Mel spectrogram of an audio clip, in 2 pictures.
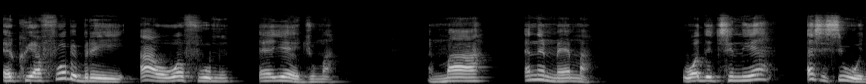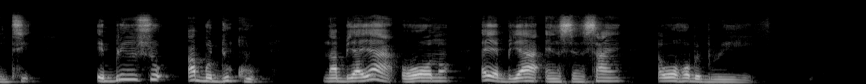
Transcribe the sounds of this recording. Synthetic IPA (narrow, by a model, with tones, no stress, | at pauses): æ˨kʰɥa˨fʊ˦ɔ˦be˨bɾeː˨a˨wɔ˨wɔ˦æ˦fu˦o˦mũ˦ | ɛ˦jɛ˦æ˨d͡ʑᶣu˦mã˨ | m̩˨mãː˦ | ɛ˦nɪ̃˦m̩˨mɛ̃˨˦mã˨ | wɔ˨dɪ˨t͡ɕʰɪ˨nɪ̃˨˦ɛ˦ | ɕɪ˨si˦wɔ̃˨n̩˨tʰi˦ | e˨bi˦n̩˦sʊ˦ | a˦bɔ˨du˦kʰu˨ | nã˨bɪ˨a˨jɛ˦a˨ɔ˨wɔ˦nʊ̃˦ | ɛ˦jɛ˨bɪ˨a˦a˨ʔn̩˨sɪ̃˨nsã˦n˦ | wɔ˦ɦɔ˦be˨bɾeː˨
